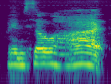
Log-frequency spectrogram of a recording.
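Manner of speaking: slow, sleepy feverish mumble; mumbled. Acted. Sick boy mumbling to his mother, slow and feverish. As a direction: drag the words out like a sick child. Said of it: "mumbled Keith".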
